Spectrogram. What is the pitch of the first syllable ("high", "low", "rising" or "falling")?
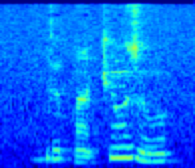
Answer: falling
